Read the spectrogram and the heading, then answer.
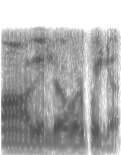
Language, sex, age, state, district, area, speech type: Malayalam, male, 45-60, Kerala, Idukki, rural, conversation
